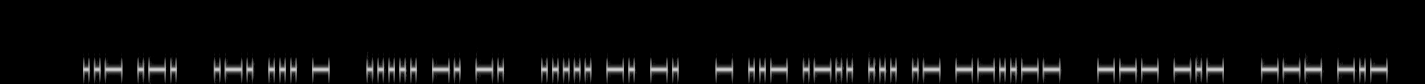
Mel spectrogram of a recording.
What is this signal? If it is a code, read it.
Morse code, heard as a keyed tone, about 22 wpm, 700 Hz. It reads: UR RST 5NN 5NN TULSA, OK OK
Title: Practice QSO - Exchange 1 - Beginning - 22wpm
